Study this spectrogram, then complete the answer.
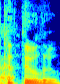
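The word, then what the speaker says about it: Cthulhu: Song is call of culu chulu chutu yeah call Chutney Kulu I always say culu culu it's cthulu cthulu I think I think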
